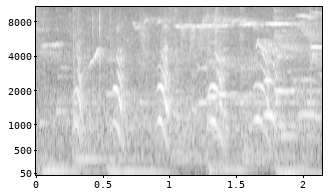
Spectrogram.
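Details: Capuchin monkeys of a rescued troop at Monkey World Ape Rescue Centre, feeding on frozen ice balls, give happy chirps telling the family troop good food is available: short falling chirps repeated about every 0.4 seconds over low background music.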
